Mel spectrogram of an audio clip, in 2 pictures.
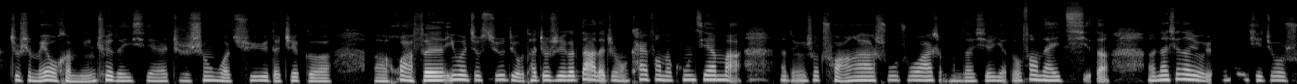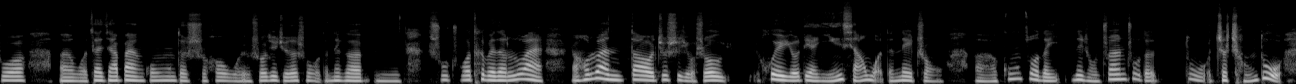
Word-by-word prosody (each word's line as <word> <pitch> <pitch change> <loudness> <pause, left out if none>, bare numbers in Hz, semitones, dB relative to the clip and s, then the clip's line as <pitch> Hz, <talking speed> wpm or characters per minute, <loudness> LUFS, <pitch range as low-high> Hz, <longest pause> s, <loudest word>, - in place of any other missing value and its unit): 就 200 - -2
是 180 +1 -2
没 165 +2 +2
有 195 -2 +6
很 160 -2 0
明 130 +4 -2
确 205 +3 +2
的 165 -1 0
一 - - -1
些 165 -1 -4
就 - - -14
是 160 -1 -5
生 190 +4 -1
活 155 -2 0
区 185 +5 -6
域 185 -1 +1
的 155 -3 -3
这 175 +4 -1
个， 150 -2 -2 0.4
嗯， 155 -1 -1
划 195 +2 +2
分。 190 +2 +7
因 220 - +4
为 220 - +6
就 200 -1 -2
studio， 200 -3 -1
它 185 - 0
就 200 +1 +2
是 195 +1 +2
一 - - +5
个 195 0 +5
大 205 - +4
的 - - +3
这 195 - -4
种 175 -3 -2
开 225 +5 0
放 215 0 -1
的 190 - 0
空 215 +2 -1
间 215 0 +3
嘛， 200 -1 +1 0.4
那 200 - -4
等 185 - -5
于 - - -1
说 195 +2 -3
床 180 -2 -1
啊， 190 0 +4
书 200 +1 -6
桌 195 +1 -2
啊， 190 0 +3
什 190 -3 -8
么 165 0 -6
的 165 0 -2
些 175 +3 -3
也 180 0 -1
都 - - -4
放 215 +2 +1
在 190 -1 +4
一 - - +2
起 - - -8
的。 - - 0 0.3
嗯， 190 -1 0
那 215 +1 +6
现 240 +3 0
在 230 -1 +6
有 190 -5 +3
一 - - -2
个 - - -10
问 205 +1 -9 0.2
题 195 -2 -3
就 190 0 -3
是 175 - -10
说， 185 -1 +1 0.3
嗯， 165 -2 0
我 155 - -3
在 190 +3 +1
家 185 0 +2
办 185 -2 +2
公 185 +1 -2
的 170 -2 -2
时 165 +1 -10
候， 175 +1 -4
我 155 -2 -5
有 150 - -5
时 165 - -10
候 - - +2
就 190 +1 +1
觉 170 -2 -3
得 175 - +2
说 180 -1 -6
我 - - -8
的 165 - -9
那 180 +1 -1
个， 170 -1 +2
嗯， 150 -2 -6 0.3
书 210 - -7
桌 205 +2 -2
特 230 - -2
别 195 - +5
的 190 -1 +5
乱。 215 -3 +3 0.3
然 180 - -2
后 225 - +2
乱 235 -6 +4
到 205 -2 +4
就 215 +4 -2
是 200 -1 -3
有 165 - -3
时 - - -8
候 185 -1 +5 0.4
会 205 +1 +5
有 175 0 +3
点 175 -4 0
影 170 +8 0
响 190 -2 -2
我 - - -4
的 160 - -7
那 185 +1 +2
种， 145 -4 -8 0.3
呃， 150 -2 -5
工 250 +10 -6
作 240 -5 +1
的 170 -4 +1 0.2
那 215 +1 +1
种 155 -6 -4
专 235 +5 +2
注 240 -2 -6
的 170 -2 -3 0.3
度 215 -8 -6
程 190 +2 +1
程 160 +6 -4
度。 285 - +2
185 Hz, 315 characters per minute, -23 LUFS, 170-200 Hz, 0.4 s, 分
